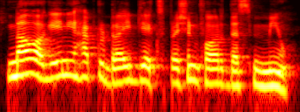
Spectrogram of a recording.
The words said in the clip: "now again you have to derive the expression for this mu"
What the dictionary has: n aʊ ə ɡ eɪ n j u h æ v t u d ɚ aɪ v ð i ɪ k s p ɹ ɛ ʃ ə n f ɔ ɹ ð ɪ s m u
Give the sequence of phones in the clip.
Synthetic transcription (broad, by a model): n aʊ ə ɡ eɪ n j u h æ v t u d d aɪ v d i ɪ k s p ɹ ɛ ʃ ə n f ɔ ɹ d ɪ s m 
